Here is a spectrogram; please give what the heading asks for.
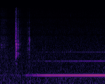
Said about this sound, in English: And there's the dial tone.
